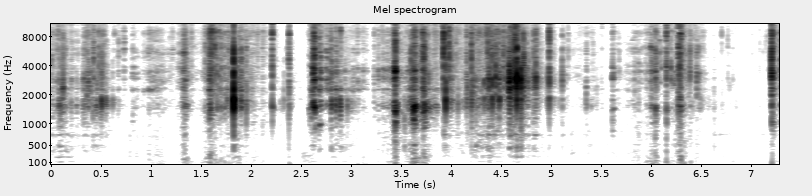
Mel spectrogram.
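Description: A utility knife blade scrapes and carves the edge of a hand-sized, solid, oval yellow bar of soap with holes, producing crumbly shavings. Short, dry, bright crunching and scraping bursts come in irregular clusters with brief pauses, with almost no low end. The clip ends on a single sharp tick.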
